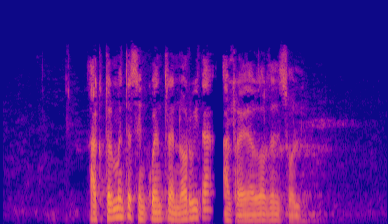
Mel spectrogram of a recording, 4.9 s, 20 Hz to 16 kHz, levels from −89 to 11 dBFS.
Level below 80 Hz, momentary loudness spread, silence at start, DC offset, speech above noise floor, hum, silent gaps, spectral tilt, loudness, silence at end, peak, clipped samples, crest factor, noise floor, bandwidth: -48 dBFS; 7 LU; 1.1 s; under 0.1%; 41 dB; none; 2.72-2.77 s; -6 dB/octave; -21 LUFS; 0.9 s; -2 dBFS; under 0.1%; 22 dB; -61 dBFS; 7.8 kHz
